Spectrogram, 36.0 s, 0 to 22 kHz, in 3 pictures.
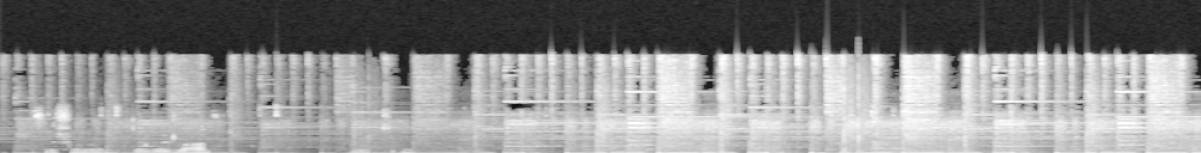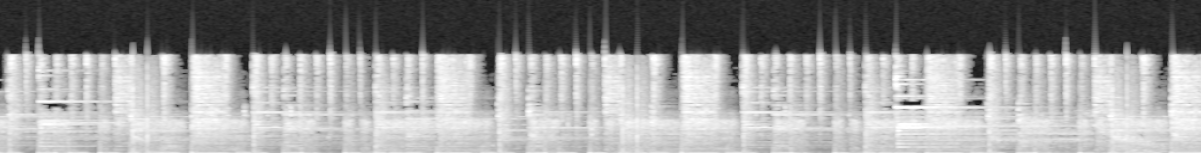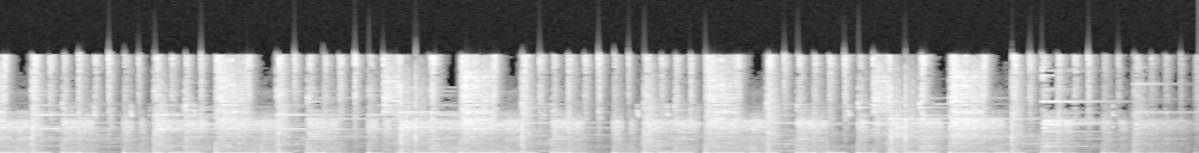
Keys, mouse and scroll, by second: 0.3 alt+shift+right click, 0.8 middle click, 1.2 ctrl+z, 1.3 scroll up 1, 2.1 alt+shift+right click, 2.5 middle click, 2.9 w, 5.3 a, 5.3 middle click, 8.4 shift+middle click, 8.8 middle click, 10.0 middle click, 10.5 alt+right click, 10.8 alt+shift+right click, 11.3 w, 13.3 a, 13.6 scroll down 2, 13.8 middle click, 14.1 shift+middle click, 14.5 middle click, 15.3 alt+right click, 15.8 alt+shift+right click, 16.7 ctrl+z, 17.4 alt+shift+right click, 18.2 w, 19.4 shift+middle click, 20.3 alt+right click, 20.8 alt+shift+right click, 21.5 ctrl+z, 22.2 alt+shift+right click, 22.7 w, 24.2 a, 24.6 shift+middle click, 25.0 middle click, 25.4 shift+middle click, 25.7 middle click, 26.0 scroll up 1, 26.6 alt+right click, 27.0 alt+shift+right click, 27.5 w, 28.8 a, 29.1 scroll down 2, 29.3 middle click, 30.4 shift+middle click, 30.7 scroll up 1, 30.8 middle click, 32.5 scroll up 1, 32.8 middle click, 35.4 middle click.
